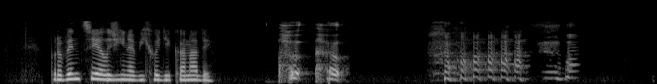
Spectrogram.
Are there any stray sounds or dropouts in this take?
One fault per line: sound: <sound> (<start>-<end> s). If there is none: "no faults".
sound: cough (2.6-3.5 s)
sound: laugh (4.3-5.8 s)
